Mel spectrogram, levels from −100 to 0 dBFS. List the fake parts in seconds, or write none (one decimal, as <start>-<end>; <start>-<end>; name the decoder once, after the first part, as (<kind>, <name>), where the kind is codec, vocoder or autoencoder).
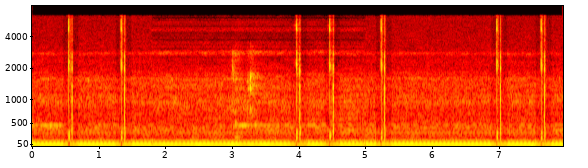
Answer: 1.8-5.0 (codec, DAC)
